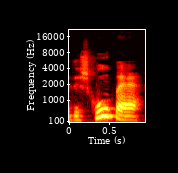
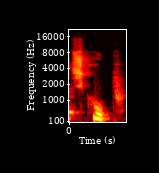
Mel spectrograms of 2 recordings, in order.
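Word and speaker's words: desculpe: Але ми його, звісно, не вимовляємо як е, не дешкупе, а просто чкуп. Воно з'їдається, не вимовляється.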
